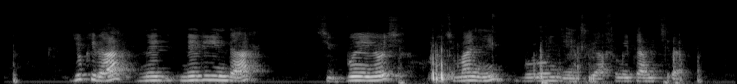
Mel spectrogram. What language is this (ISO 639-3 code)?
lug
